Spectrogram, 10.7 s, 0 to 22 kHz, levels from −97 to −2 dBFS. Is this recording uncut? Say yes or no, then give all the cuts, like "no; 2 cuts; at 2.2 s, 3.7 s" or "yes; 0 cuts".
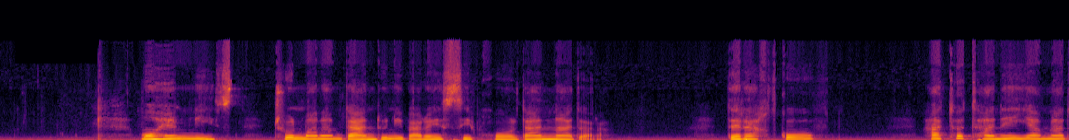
yes; 0 cuts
